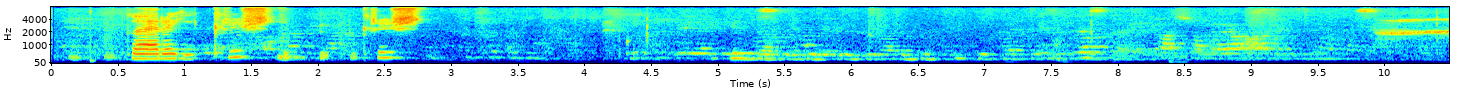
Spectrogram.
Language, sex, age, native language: Icelandic, male, 9, Icelandic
